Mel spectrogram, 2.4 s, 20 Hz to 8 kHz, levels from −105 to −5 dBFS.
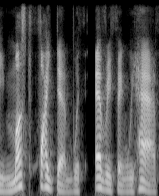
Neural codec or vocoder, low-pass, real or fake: none; 7.2 kHz; real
